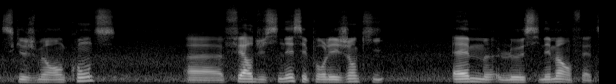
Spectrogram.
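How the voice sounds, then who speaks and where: Speaking at a fairly slow pace with long, frequent pauses, a man keeps a medium pitch and ordinary pitch variation. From France, La Rochelle. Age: 20s. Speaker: film student and skateboarder. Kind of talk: casual interview. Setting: on location. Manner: hesitant, many fillers.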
